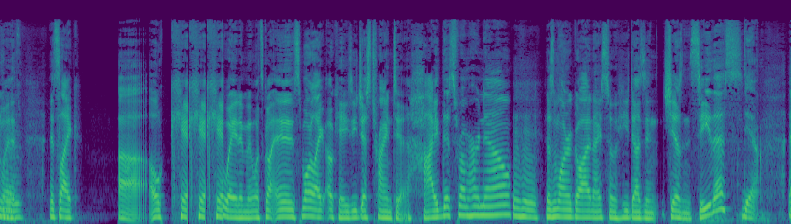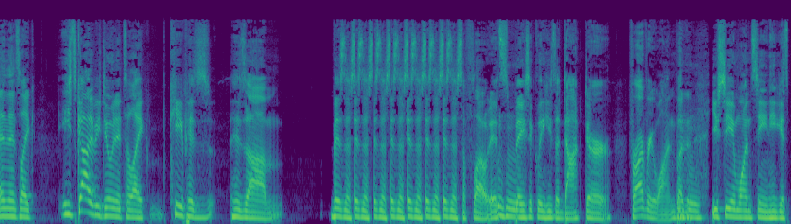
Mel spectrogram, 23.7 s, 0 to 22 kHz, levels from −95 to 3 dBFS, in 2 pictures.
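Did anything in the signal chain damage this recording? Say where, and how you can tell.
Yes. At playback, a CD stuck on one turn. A 0.27 s loop of speech repeats twice at 2.82–3.35 s, before "wait a minute what's", and six times at 17.19–18.78 s. A scratch keeps throwing the laser back.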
